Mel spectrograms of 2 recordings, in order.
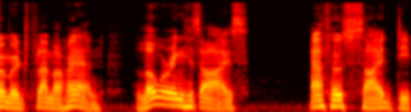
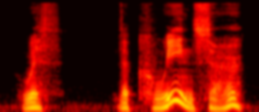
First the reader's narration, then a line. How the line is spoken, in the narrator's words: replied Athos in his calm, vibrating voice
